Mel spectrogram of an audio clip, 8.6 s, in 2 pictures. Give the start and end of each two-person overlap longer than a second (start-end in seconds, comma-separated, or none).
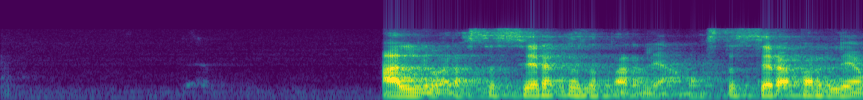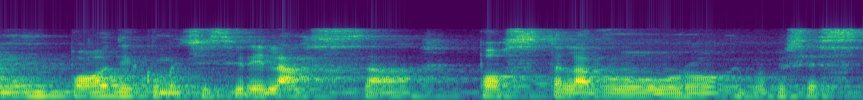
none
